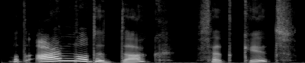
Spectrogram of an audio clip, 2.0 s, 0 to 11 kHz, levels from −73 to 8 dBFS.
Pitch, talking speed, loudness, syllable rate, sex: 270 Hz, 205 wpm, -17 LUFS, 4.1 syllables/s, female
